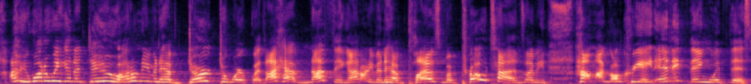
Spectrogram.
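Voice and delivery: panicked, high, loud cries of alarm; mock-panic, as if lost in the dark; freaking out. Preacher shows the crowd how we freak out, in hammed-up panic. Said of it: "freak out like we would".

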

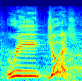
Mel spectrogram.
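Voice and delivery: loud shouted rejoice; congregation shout. Shown as a demonstration. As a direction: shout it with the crowd. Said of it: "Everybody shout".

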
